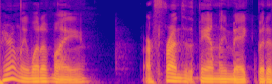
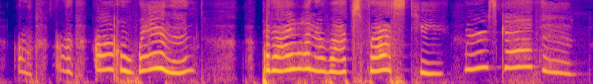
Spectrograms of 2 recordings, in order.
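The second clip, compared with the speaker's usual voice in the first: put-on very high, helium-like small-child voice. Describing a small child, imitating her in a very high soft child voice. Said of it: "incredibly high".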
